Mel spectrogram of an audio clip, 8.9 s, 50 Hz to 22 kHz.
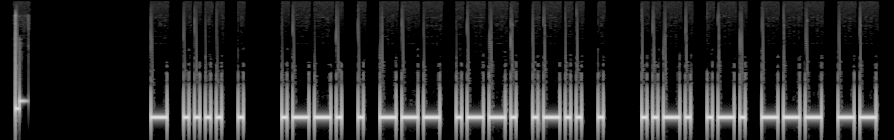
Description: Morse code, heard as a keyed tone, about 22 wpm, 700 Hz. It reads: THE PEOPLE FROM
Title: Sentences from Top 600 Words 22wpm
